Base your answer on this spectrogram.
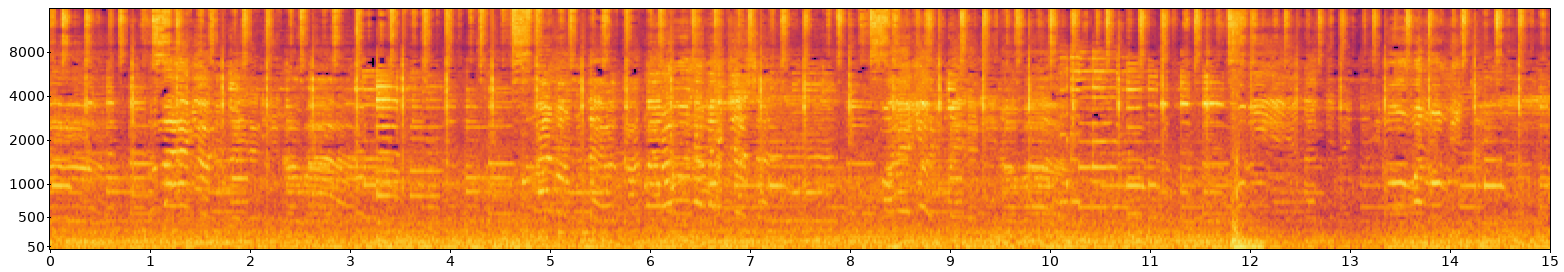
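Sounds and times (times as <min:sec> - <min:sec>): backing music with low beat: 0:11.5 - 0:12.9.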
